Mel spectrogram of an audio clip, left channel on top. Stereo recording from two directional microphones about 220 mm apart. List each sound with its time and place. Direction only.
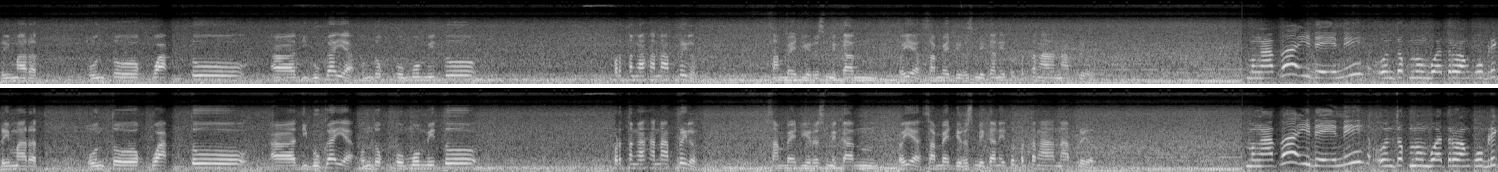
0.0 s speech: 50° right (ahead or behind)
6.4 s speech: 55° right (ahead or behind)
12.5 s speech: 40° right (ahead or behind)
